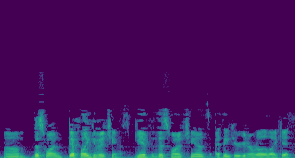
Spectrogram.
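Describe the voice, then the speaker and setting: A man's voice: mid-range voice, quick pace, warm tone, dull audio. A man with a cold reviewing toy figures in a casual home video, rambling and enthusiastic with lots of ums and repeats. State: stuffed up with a cold, coughing.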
